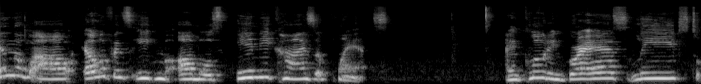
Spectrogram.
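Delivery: choked-up, emotional, voice catching close to tears. Reading facts about elephants aloud, the speaker is choked up. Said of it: "I'm like choked up".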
